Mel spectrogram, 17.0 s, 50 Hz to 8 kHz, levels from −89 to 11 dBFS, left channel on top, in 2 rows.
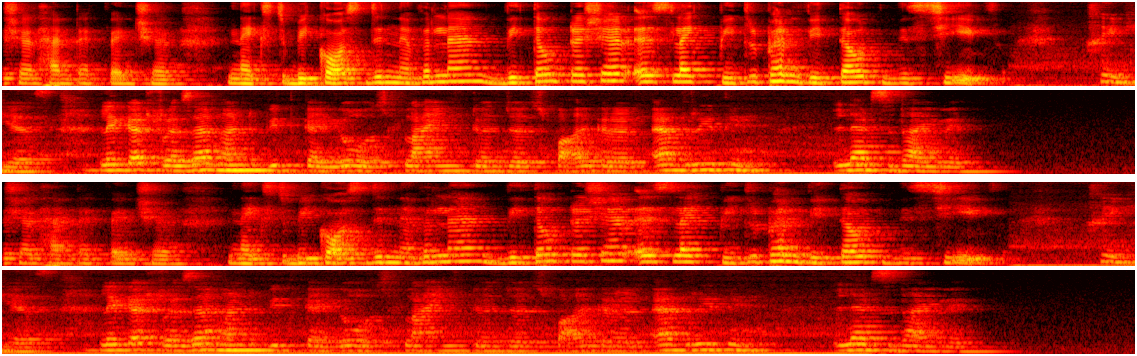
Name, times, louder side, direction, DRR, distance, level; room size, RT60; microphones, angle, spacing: voice 1, 0.0-7.4 7.7-7.9, left 4 dB, 90° left, 0.5 m, -24 dB
sound 1, 7.5-15.0, right 4 dB, 10° right, 1.5 m, -38 dB
voice 2, 8.1-14.4 14.7-16.0, left 4 dB, 30° left, 0.3 m, -28 dB
4.1 x 2.3 x 3.7 m
head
